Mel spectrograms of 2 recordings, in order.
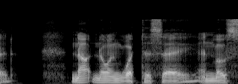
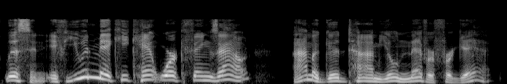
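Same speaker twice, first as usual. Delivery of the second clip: put-on high, loud come-on in Southern accent; flirty Southern; 11 semitones higher, 4 dB louder than usual. A narrator's reading. Steph propositioning John, Southern accent. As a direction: offer yourself with a wink.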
